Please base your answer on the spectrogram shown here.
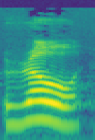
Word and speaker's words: rho: It is a Greek letter jisko hum rho pronounce karte hain.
